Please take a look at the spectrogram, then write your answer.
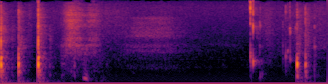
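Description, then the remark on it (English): Sharp knocking taps from someone walking, sounding like knuckles on a door: three quick raps, a pause of about two seconds with a faint hiss, then a few more scattered knocks. “Is that how you walk? Like you're knocking on the door?”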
